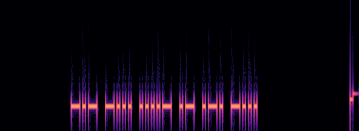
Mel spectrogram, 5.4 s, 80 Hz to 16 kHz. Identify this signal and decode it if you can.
Morse code, heard as a keyed tone, about 28 wpm, 700 Hz. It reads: KB4ARB
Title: USA Call Signs - 6 Characters - 2x Character Spacing - 28wpm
